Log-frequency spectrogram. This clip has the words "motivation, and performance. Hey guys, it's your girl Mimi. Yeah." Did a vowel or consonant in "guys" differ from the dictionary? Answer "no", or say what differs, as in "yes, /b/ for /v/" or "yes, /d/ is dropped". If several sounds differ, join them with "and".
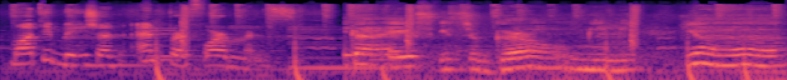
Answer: yes, /s/ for /z/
